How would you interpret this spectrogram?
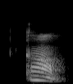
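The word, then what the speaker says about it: calm: काम, इसमें एल जो है ये साइलेंट होगा। ठीक है, काम।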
